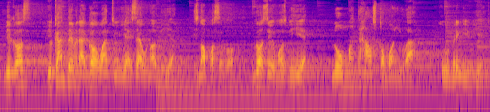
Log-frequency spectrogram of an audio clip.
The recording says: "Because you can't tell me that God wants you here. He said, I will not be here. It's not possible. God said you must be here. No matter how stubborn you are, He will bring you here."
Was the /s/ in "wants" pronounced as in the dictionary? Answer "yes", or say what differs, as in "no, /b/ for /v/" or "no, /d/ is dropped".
no, /s/ is dropped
